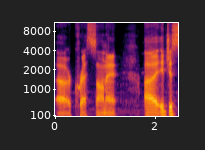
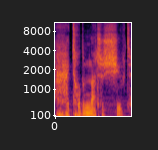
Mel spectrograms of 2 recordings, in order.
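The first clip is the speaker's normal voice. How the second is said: barely audible under-the-breath voice, quieter; 2 semitones lower, 8 dB quieter than usual. Voicing a character remembering her dead friend, said under her breath. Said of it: "she just says under her breath".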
